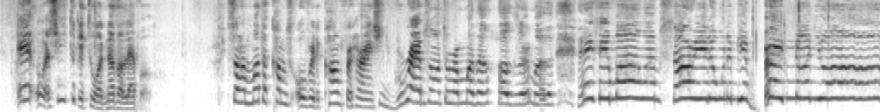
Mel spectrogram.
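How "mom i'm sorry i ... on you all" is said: mock very high, loud, drawn-out sobbing and bawling. Retelling an apology to a mother: imitating someone bawling. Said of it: "she's just bawling all out".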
